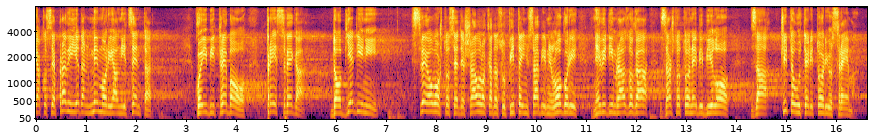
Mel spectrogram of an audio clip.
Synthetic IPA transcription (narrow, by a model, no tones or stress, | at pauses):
ako̞se̞pɾaʋije̞d̪anme̞mo̞ɾialˠnit̪se̞nt̪aɾ | ko̞jibit̪ɾe̞baopɾeːsʋe̞ɡa̰ | d̪ao̞bje̞d̪ini | sʋe̞o̞ʋo̞ʃt̪o̞se̞d̪e̞ʃaːʋalo̞kad̪aːsuːpiːt̪aɲusabiːɾnilo̞ɡo̞ɾi | neʋid̪imɾaːzlˠo̞ɡazaʃt̪o̞t̪o̞ːne̞bibiːlˠo̞ | zat͡ʃit̪aʋut̪e̞ɾit̪o̞ɾijusɾeːma̰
